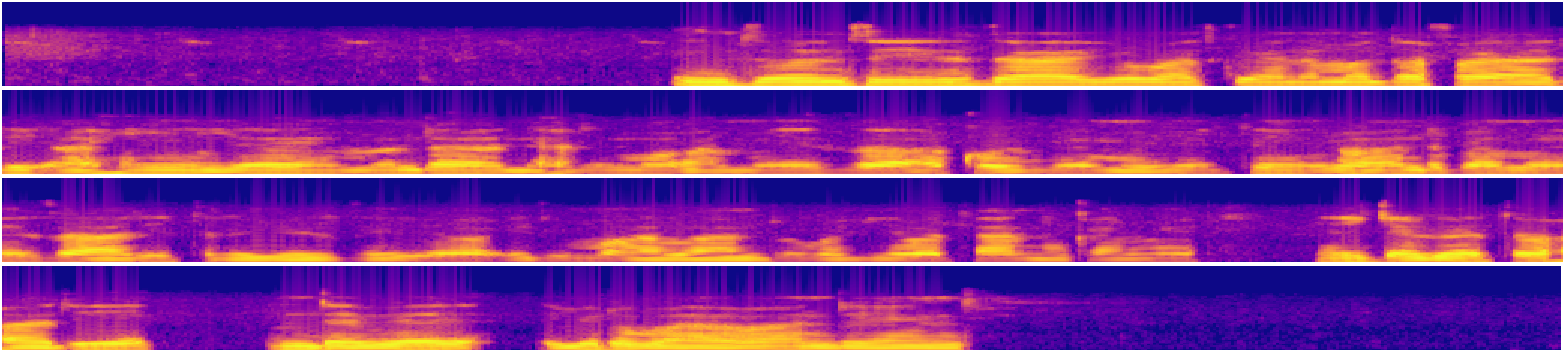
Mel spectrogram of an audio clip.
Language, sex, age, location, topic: Kinyarwanda, male, 50+, Musanze, finance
